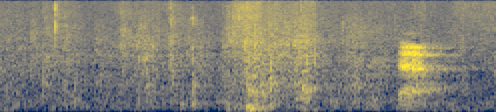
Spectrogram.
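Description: A white cardboard box's lid flap being pulled open: a faint, brief scrape of cardboard a little over a second in.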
